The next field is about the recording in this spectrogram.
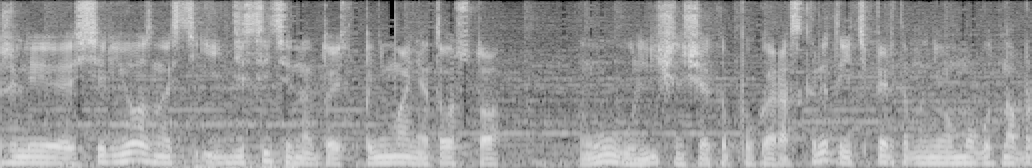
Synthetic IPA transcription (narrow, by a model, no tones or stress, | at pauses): ʐɨlʲɪsʲɪɾʲjo̞znəsʲtʲḭdʲɪjst̪vʲitʲɪlʲnət̪o̞jɪsʲtʲpənʲɪmanʲɪjət̪ɐvoʂt̪o̞ | ulʲit͡ɕnət͡ɕˠvʲekəpɐkojɾɐskɾɨt̪əitʲɪ̥pʲeɾʲt̪amnənʲɪvo̞mo̞ɡʊt̪nɐbɾ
